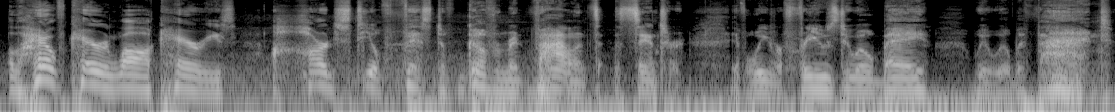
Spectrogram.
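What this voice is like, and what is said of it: Deliberately bad put-on Alabama accent. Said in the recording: “done in my worst Alabama accent”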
